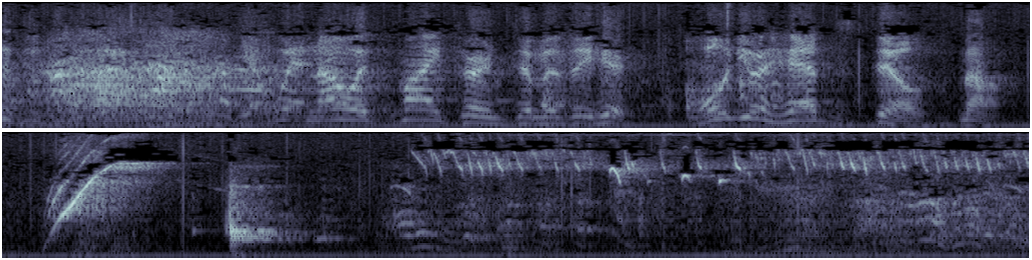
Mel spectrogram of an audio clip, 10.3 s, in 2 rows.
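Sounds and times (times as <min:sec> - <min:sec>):
laughter: 0:00.0 - 0:02.0, 0:07.5 - 0:10.2
speech: 0:01.7 - 0:05.1
little bird singing: 0:07.1 - 0:10.2.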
